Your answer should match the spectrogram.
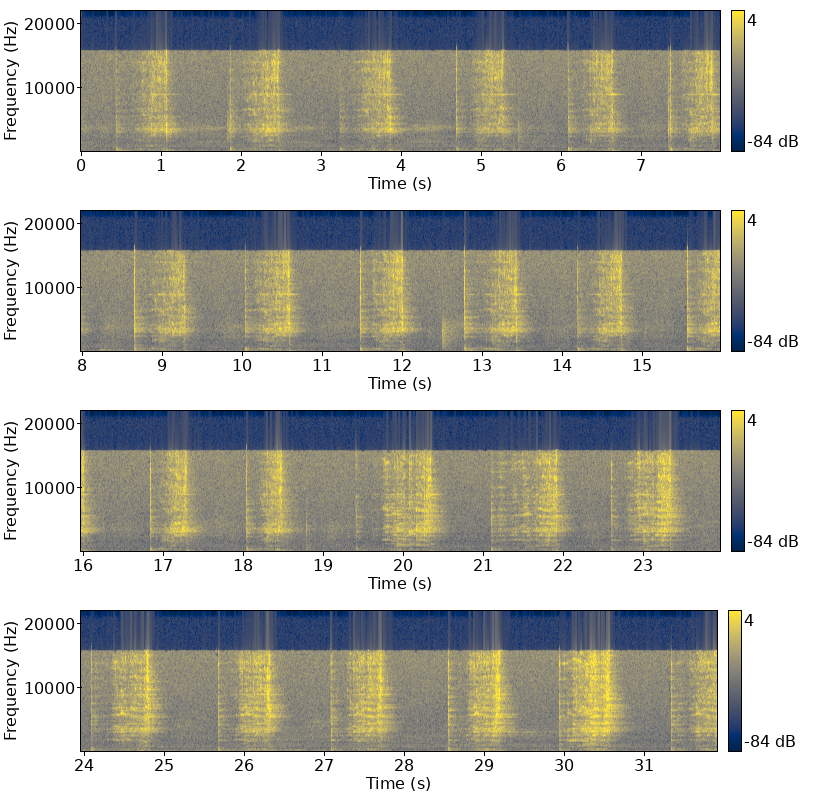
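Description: Steel blade of a Kai Shun kitchen knife drawn again and again across the unglazed ceramic ring on the bottom of a mug. Each pass gives a short dry rasp, about three strokes every two seconds, as the steel grinds on the ceramic to put an edge back on a deliberately dulled blade.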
